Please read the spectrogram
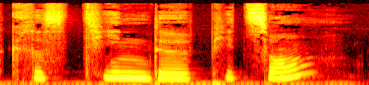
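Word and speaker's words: Christine de Pizan: Und die heißt Christine, nach Christine de Pizon. Habe ich das genau, richtig ausgesprochen? Richtig. Also, ja.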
